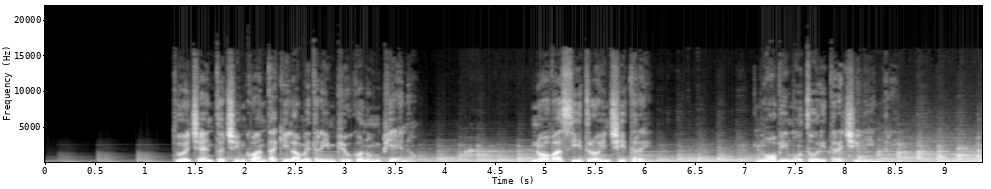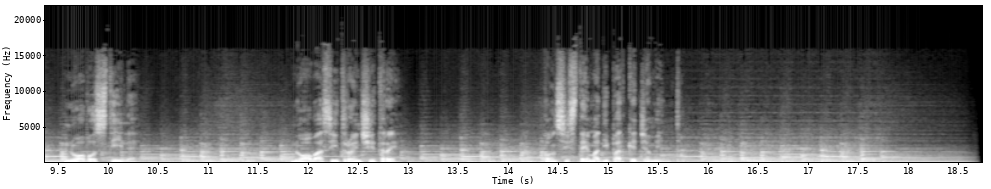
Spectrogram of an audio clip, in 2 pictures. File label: male italian commercial; citroen c3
